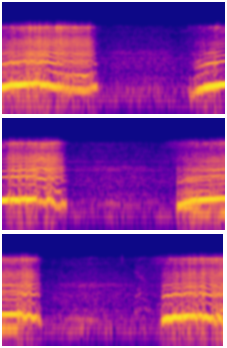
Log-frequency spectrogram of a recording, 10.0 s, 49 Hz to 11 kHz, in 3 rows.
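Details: Person heavily snoring with a televised football broadcast on in the background: loud, buzzing, tonal snores on each breath, about 20 a minute.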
